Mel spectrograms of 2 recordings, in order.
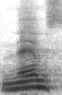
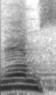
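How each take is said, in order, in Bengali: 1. এটি একটি সংকুচিত শব্দ হিসেবে বলা হয়, name's। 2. এটি একটি সংকুচিত শব্দ হিসেবে বলা হয়, name's।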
